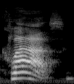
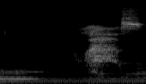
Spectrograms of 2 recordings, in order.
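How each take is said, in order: First: The word is said loudly. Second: The word is said softly. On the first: "saying it loud" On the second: "or soft"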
